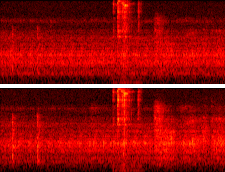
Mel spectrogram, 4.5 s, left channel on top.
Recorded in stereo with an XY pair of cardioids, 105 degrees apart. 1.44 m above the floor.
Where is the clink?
65° right, 1.5 m.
